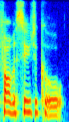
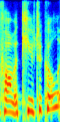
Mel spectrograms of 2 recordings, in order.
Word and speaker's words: pharmaceutical: longest time I thought the word pharmaceutical like I'd been saying pharmacutical in my head and if you watch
